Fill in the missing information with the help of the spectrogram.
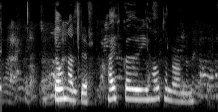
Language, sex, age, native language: Icelandic, female, 20-29, Icelandic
